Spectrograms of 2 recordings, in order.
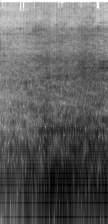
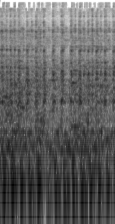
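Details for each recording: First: Honda Dio scooter idling smoothly on the single stand after repair: the rattle caused by a loosened spring rubbing at the starter side is gone, leaving a steady low drone with no grinding; normal idle. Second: Honda Dio scooter on single (side) stand: fast rhythmic rubbing chatter over steady idle, heard only when running on the stand, not when upright; starter pinion (bendix) dragging on flywheel.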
